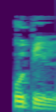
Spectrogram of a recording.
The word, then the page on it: útil: espagnol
